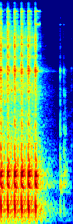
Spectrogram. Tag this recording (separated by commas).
Tools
